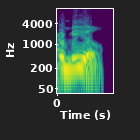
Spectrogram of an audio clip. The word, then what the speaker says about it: Vermeil: Vermeil.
